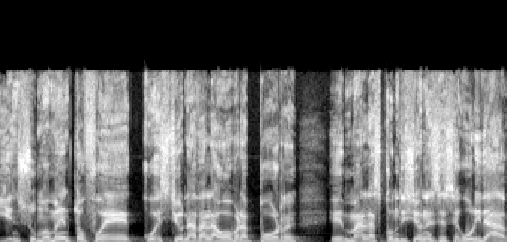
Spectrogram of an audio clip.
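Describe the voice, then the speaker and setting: The speech runs with hardly any pauses, very even loudness and fairly even intonation. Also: man, high pitch for a man. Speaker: radio news host. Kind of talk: news talk show with opinion. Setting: radio studio, simulcast on TV. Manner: emphatic, repetitive.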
